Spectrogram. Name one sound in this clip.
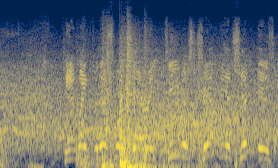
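A body slams down hard onto a wrestling ring mat.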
